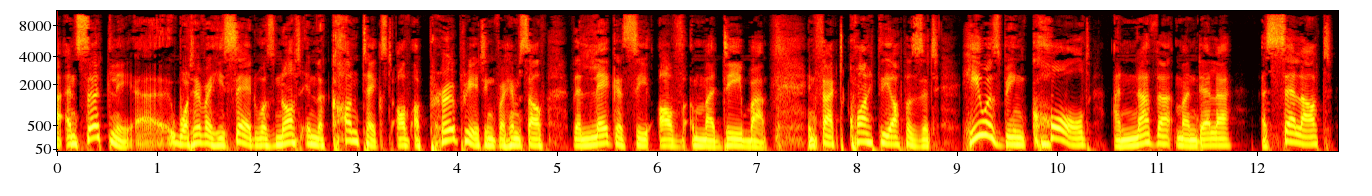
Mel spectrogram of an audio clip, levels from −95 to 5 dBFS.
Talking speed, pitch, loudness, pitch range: 150 wpm, 115 Hz, -18 LUFS, 110-140 Hz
